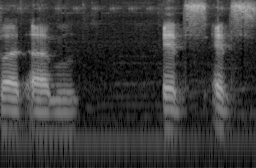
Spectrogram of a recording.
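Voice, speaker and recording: A man with a German accent speaks at a very slow pace. His pitch is fairly low. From Germany. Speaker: gamer. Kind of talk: casual chat.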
